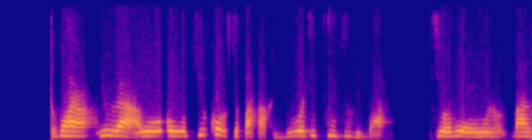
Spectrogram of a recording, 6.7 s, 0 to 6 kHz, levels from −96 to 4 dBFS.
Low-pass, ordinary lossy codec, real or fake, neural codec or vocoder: 5.4 kHz; Opus, 16 kbps; fake; codec, 16 kHz, 0.5 kbps, FunCodec, trained on Chinese and English, 25 frames a second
